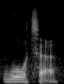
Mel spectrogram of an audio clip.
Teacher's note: I don't have the R at the end of that vowel. So I just come off of it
